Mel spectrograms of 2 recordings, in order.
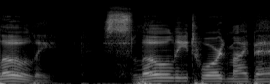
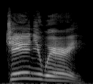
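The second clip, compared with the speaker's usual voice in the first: put-on high, loud child yell; yelled name; 8 semitones higher, 9 dB louder than usual. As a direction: shout it out like a little kid. I'd yell when I was little.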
